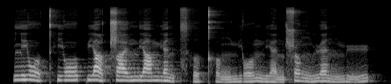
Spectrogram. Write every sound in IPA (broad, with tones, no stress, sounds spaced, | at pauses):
l j o˥˩ ʊ̯ t̪ʰ j o˥ ʊ̯ p j ä˥˩ ʈ͡ʂ a˥ ɪ̯ n̪ j ä˥ m j ɛ˥˩ n t͡sʰ ɹ̩˧˥ kʰ ɤ̰˨˩ ŋ m j o˧˥ ʊ̯ n̪ j ɛ̰˨˩ n ʂ ɤ˥˧ ŋ l ɥ ɛ˥˩ n m y̰˨˩˦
